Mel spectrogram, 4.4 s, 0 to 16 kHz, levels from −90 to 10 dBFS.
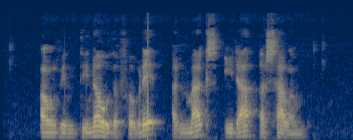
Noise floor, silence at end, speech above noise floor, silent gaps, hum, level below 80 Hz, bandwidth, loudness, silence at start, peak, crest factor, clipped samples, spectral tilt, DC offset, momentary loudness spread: -64 dBFS; 0.6 s; 40 dB; none; none; -60 dBFS; 11.5 kHz; -24 LUFS; 0.5 s; -6 dBFS; 18 dB; under 0.1%; -4.5 dB/octave; under 0.1%; 9 LU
